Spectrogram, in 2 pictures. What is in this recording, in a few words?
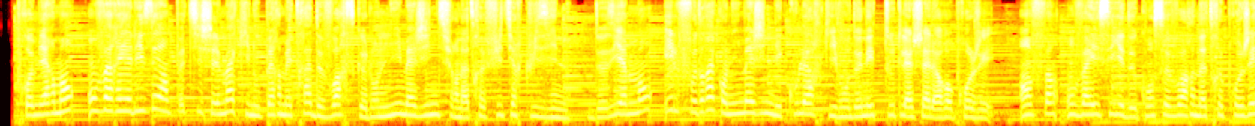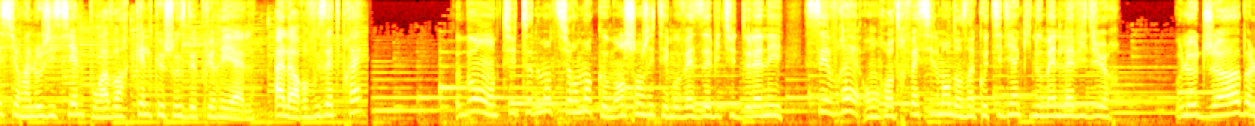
E-LEARNING VOIX OFF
